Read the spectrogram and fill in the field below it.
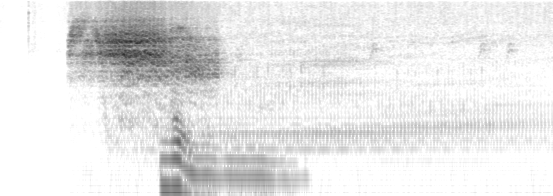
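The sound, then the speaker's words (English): A metal toy lightsaber, custom-built at Star Wars at Disneyland, ignites with a bright electronic whoosh and a descending buzzy tone, then settles into a steady low hum that carries on alone at moderate volume. “It's a lightsaber.”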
